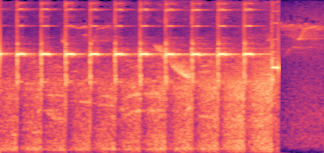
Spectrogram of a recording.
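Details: Coleto (Sarcops calvus), a Philippine starling, calls with a fast, even run of sharp metallic clicks, about four a second, each with a thin high whistle, stopping abruptly.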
